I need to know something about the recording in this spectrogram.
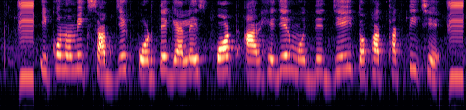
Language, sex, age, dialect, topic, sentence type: Bengali, female, 18-24, Western, banking, statement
